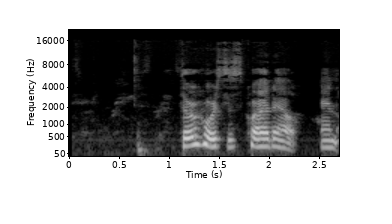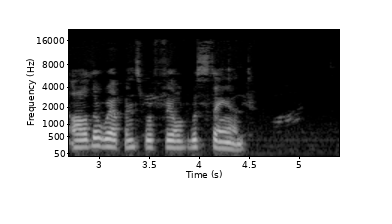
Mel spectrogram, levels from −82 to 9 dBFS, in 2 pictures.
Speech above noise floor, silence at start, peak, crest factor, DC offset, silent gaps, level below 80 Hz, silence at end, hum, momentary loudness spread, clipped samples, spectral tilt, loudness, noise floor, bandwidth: 39 dB; 0.7 s; -2 dBFS; 18 dB; under 0.1%; none; -58 dBFS; 0.95 s; none; 12 LU; under 0.1%; -5.5 dB/octave; -18 LUFS; -56 dBFS; 16.5 kHz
